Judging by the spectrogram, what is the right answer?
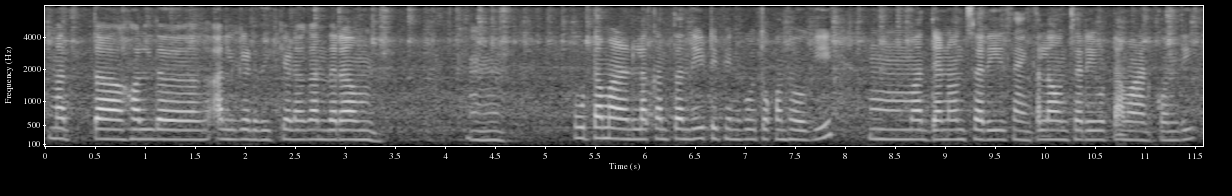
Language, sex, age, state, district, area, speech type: Kannada, female, 30-45, Karnataka, Bidar, urban, spontaneous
